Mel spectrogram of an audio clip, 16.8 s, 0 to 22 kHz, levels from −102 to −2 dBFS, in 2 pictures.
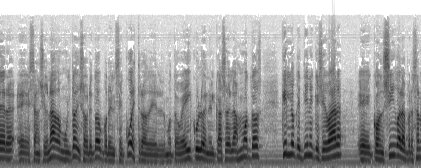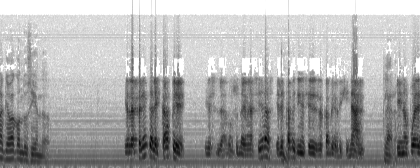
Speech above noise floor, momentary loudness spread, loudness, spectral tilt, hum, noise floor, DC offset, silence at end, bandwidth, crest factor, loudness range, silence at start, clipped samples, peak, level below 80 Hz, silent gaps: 23 dB; 11 LU; -16 LUFS; -6 dB/octave; 50 Hz at -40 dBFS; -39 dBFS; under 0.1%; 0 s; 13.5 kHz; 16 dB; 3 LU; 0 s; under 0.1%; 0 dBFS; -50 dBFS; none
